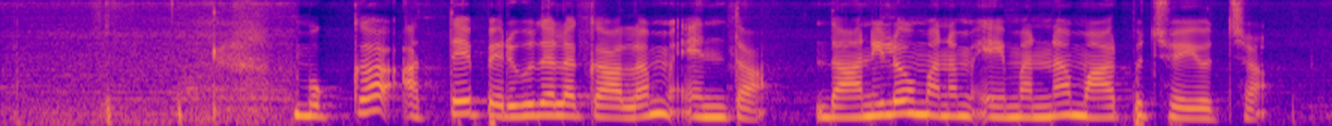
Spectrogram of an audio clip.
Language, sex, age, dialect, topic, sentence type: Telugu, female, 31-35, Telangana, agriculture, question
